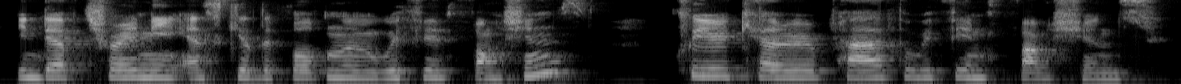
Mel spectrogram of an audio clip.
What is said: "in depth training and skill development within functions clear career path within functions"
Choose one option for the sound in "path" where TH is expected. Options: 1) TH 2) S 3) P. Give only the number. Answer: 1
